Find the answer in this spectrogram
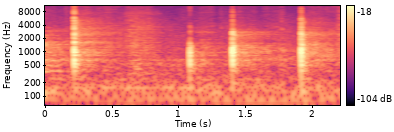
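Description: Chalk tapping and scraping on a blackboard as a formula is written: about four sharp, irregular clicks.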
